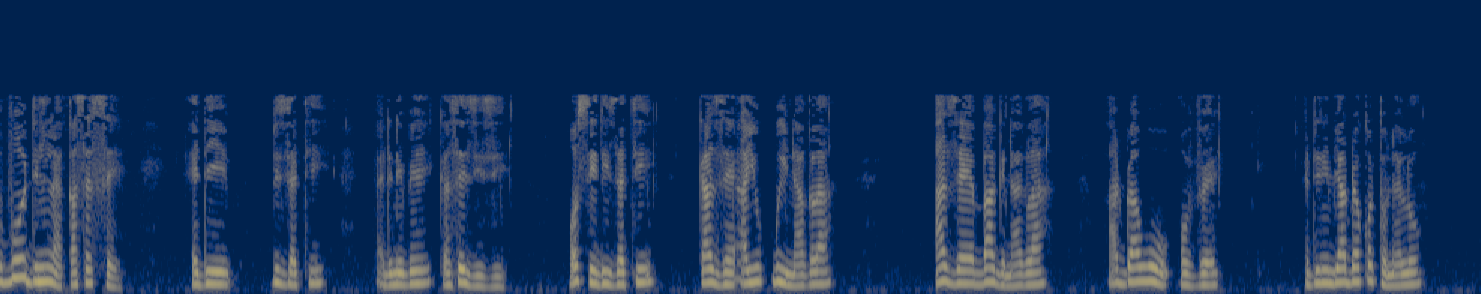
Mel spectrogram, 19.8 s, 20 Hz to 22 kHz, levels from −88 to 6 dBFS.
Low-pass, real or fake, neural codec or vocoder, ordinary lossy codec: 7.2 kHz; real; none; MP3, 24 kbps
